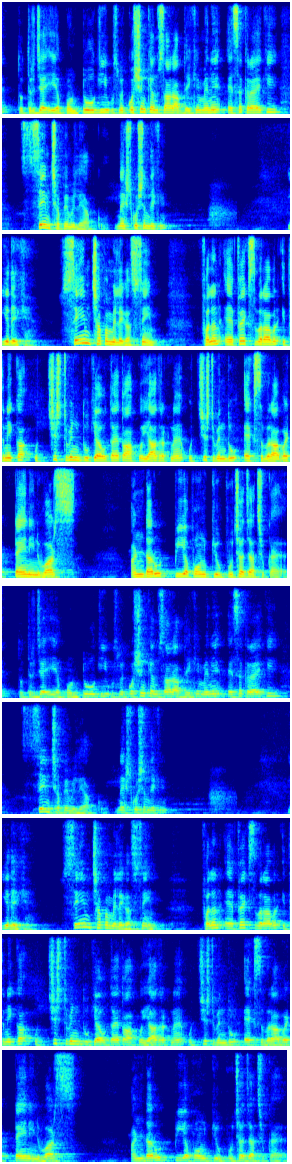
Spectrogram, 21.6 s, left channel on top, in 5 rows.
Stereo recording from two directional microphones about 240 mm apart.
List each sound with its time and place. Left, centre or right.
0.2 s speech: left
8.6 s speech: left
